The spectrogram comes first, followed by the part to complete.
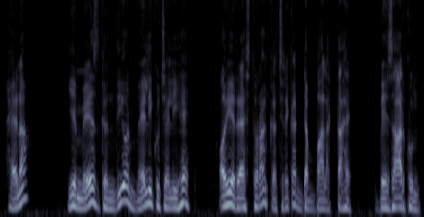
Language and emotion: Urdu, disgusted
